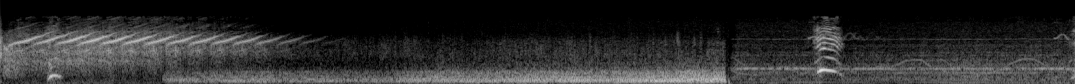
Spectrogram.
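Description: Electronic sound effects from a film soundtrack. A quick run of rising chirps, about five a second, fades over the first three seconds. A rumbling noise then cuts off suddenly. A steady hum follows, with two short warbling calls.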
